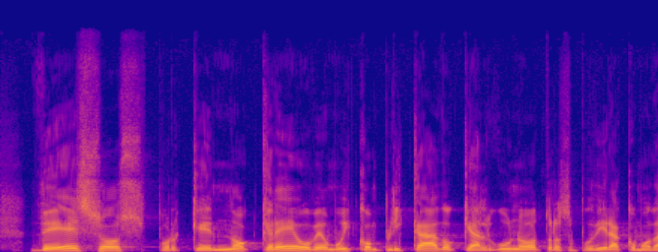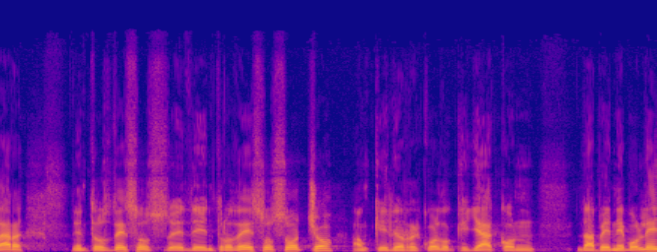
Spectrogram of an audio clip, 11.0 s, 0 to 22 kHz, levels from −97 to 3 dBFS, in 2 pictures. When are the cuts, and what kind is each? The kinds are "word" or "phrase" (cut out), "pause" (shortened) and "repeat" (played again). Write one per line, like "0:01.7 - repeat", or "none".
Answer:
none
